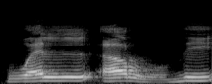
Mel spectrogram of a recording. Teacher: واو کے لیے شفتن گول, دونوں ہونٹ گول · را کو پر کرنا ہے, اردی نہیں ہوگا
